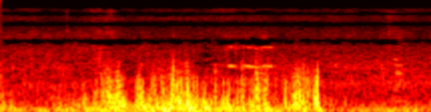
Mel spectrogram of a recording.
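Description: Wind buffeting the microphone, a loud low rumbling noise that swells from about half a second to a second and a half in.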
